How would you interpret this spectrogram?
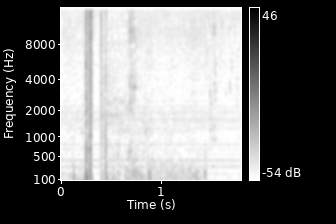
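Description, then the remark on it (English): Someone takes a few quiet sips of water, with soft wet mouth clicks and a faint swallow spread over a couple of seconds, and no talking. “And as you're writing that down, I'm going to get a little bit of water right here.”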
